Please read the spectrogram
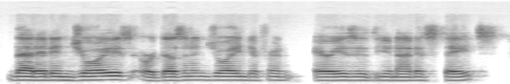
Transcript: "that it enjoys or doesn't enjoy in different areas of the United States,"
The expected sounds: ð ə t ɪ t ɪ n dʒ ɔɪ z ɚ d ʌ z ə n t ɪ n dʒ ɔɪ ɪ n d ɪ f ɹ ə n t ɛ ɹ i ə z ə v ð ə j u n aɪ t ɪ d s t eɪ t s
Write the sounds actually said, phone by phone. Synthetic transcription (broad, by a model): ð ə t ɪ t ɪ n dʒ ɔɪ z ɚ d ʌ z ə n t ɪ n dʒ ɔɪ ɪ n d ɪ f ɹ ə n t ɛ ɹ i ə z ə v ð ə j u n aɪ t ɪ d s t eɪ t s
